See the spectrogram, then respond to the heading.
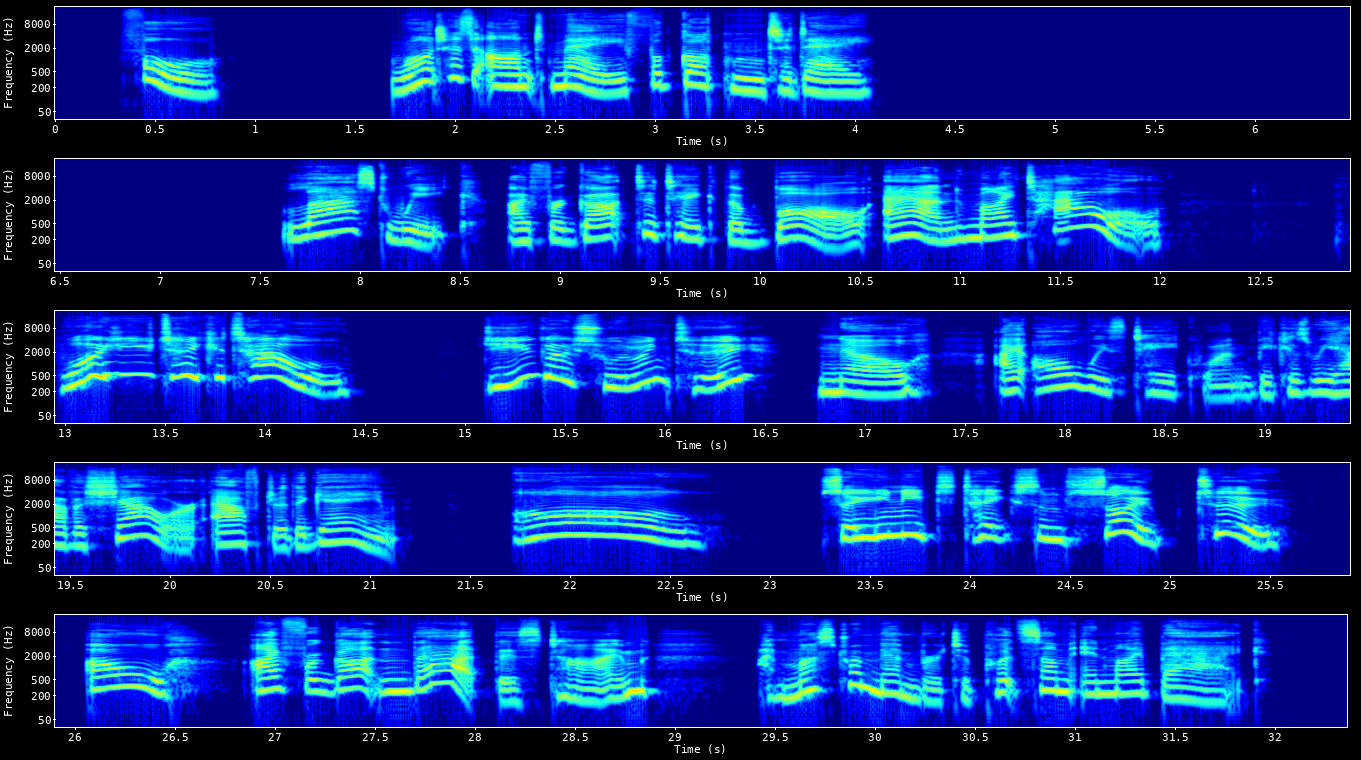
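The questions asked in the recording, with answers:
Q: What has Aunt May forgotten today?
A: soap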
